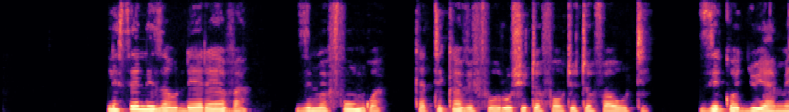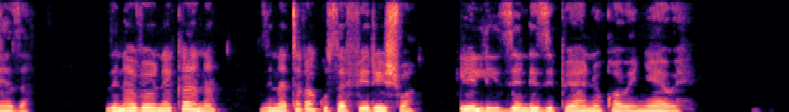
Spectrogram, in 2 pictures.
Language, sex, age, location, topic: Swahili, female, 25-35, Kisumu, government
